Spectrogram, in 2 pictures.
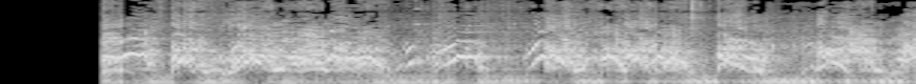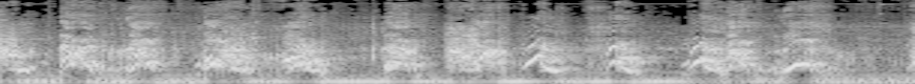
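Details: Several dogs barking at Billy, a black cat: a dense, continuous run of sharp, high yapping barks and yips that overlap almost without pause, over a steady low hum.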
